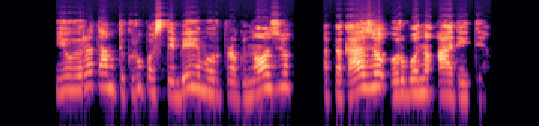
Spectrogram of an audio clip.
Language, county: Lithuanian, Kaunas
